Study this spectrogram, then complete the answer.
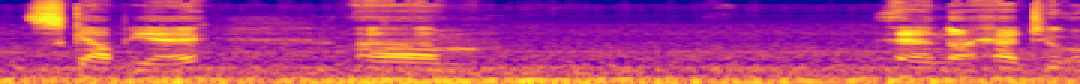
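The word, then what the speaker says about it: Skopje: I learned how to pronounce the capital of uh North Macedonia. It's called Scapier.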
